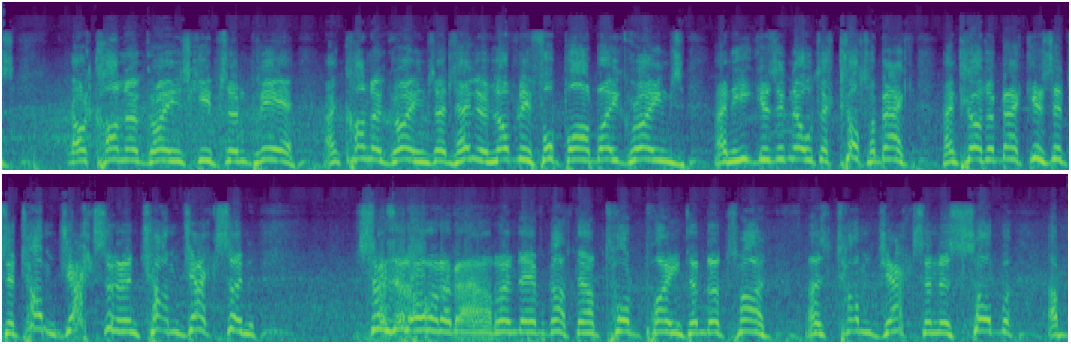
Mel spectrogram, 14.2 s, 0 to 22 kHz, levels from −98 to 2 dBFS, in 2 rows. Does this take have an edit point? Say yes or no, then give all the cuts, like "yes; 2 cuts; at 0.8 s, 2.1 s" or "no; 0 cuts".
no; 0 cuts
